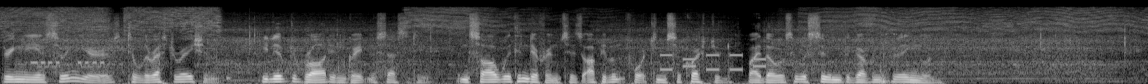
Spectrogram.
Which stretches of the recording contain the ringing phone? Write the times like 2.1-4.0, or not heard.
0.3-1.1, 6.6-7.7.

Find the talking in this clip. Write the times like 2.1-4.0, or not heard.
0.0-9.4.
